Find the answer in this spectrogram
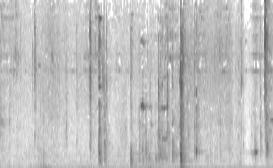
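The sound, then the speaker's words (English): An apartment door is opened to go out, with a few soft clicks and handling knocks over a low rumbling background, followed by heavier thumps toward the end; no one speaks. “And we're going to go out the door and take a left and go down a few doors.”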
